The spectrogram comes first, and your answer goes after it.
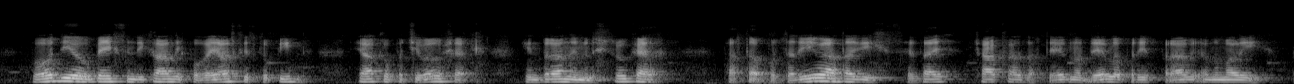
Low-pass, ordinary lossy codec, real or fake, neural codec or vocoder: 7.2 kHz; none; real; none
